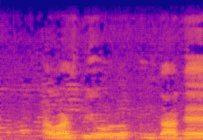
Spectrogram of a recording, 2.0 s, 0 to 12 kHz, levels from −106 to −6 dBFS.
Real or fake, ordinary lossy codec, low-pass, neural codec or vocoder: fake; Opus, 64 kbps; 10.8 kHz; vocoder, 48 kHz, 128 mel bands, Vocos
